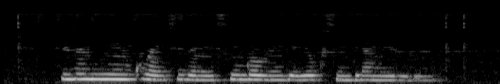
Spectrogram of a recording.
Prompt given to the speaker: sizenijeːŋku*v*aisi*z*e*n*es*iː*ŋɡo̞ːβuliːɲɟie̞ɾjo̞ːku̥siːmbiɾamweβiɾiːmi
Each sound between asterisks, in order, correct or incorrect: incorrect, correct, correct, correct

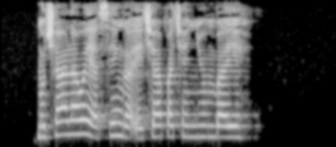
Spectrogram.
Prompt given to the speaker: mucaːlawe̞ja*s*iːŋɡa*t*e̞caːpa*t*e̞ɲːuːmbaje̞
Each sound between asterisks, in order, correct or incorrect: correct, incorrect, incorrect

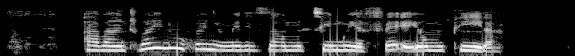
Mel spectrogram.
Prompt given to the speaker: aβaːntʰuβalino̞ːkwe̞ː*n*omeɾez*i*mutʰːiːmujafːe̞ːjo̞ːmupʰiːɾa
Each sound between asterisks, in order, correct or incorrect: incorrect, incorrect

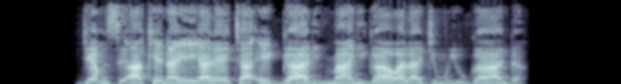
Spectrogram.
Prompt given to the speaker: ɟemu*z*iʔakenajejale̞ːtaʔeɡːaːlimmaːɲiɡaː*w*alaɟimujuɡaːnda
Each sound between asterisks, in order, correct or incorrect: incorrect, correct

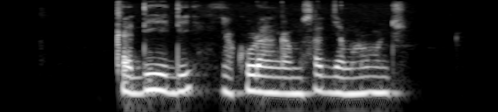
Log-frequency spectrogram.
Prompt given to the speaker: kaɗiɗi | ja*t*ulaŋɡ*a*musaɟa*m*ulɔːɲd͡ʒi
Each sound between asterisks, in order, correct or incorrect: incorrect, correct, correct

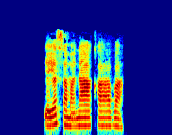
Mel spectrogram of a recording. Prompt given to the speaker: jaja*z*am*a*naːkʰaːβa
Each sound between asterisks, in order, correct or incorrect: incorrect, correct

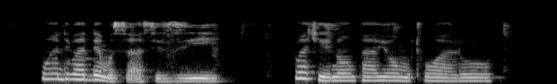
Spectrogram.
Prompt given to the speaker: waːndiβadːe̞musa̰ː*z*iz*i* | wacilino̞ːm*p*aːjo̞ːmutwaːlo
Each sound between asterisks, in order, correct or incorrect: incorrect, correct, correct

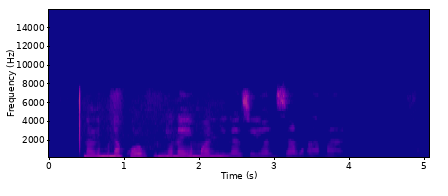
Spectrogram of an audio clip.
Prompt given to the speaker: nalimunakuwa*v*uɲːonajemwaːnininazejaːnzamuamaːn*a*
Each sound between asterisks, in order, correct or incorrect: correct, incorrect

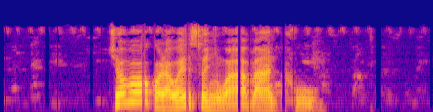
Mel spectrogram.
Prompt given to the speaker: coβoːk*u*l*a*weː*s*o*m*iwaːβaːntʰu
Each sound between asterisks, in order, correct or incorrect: incorrect, correct, correct, incorrect

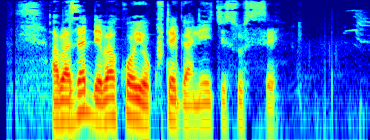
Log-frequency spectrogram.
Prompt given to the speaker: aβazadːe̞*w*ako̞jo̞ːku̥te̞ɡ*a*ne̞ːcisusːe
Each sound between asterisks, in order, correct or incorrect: incorrect, correct

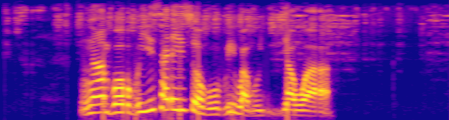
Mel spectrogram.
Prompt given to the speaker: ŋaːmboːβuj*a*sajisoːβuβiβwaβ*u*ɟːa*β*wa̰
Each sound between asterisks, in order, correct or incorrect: incorrect, correct, incorrect

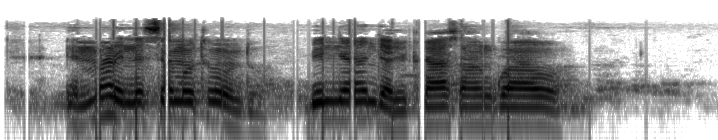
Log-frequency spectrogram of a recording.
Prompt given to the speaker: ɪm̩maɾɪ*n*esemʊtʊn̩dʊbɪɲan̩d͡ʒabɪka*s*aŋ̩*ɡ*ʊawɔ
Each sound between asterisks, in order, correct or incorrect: correct, correct, correct

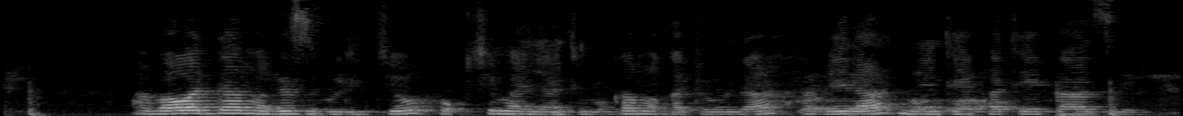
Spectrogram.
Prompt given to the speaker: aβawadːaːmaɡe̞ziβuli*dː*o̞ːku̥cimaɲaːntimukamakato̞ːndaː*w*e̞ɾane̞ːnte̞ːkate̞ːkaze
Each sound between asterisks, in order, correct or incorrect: incorrect, incorrect

